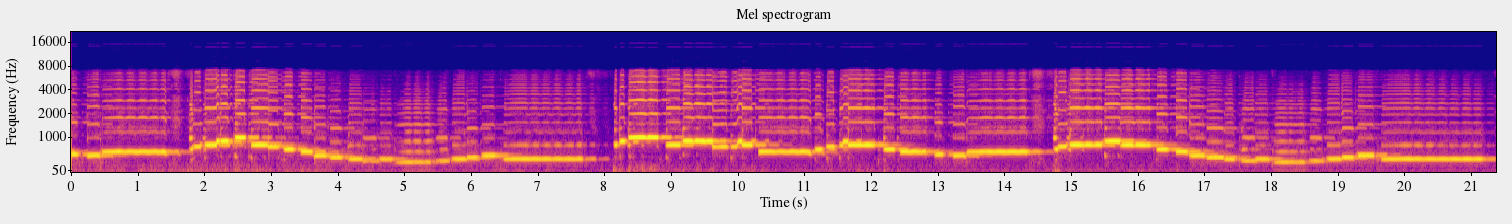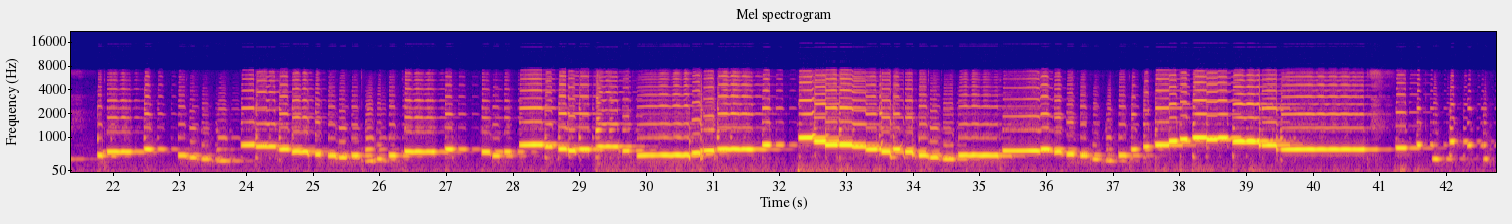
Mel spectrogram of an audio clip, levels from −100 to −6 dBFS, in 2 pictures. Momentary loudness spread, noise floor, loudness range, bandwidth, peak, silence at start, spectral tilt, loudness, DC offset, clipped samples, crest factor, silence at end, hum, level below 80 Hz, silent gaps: 13 LU; -36 dBFS; 7 LU; 7.6 kHz; 0 dBFS; 0 s; -2.5 dB/octave; -14 LUFS; under 0.1%; under 0.1%; 14 dB; 0.15 s; none; -54 dBFS; none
